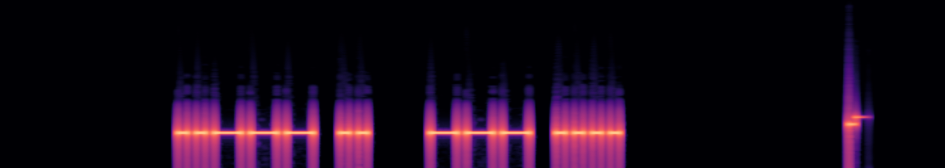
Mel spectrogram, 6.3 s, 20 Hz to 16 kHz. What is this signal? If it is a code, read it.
Morse code, heard as a keyed tone, about 20 wpm, 700 Hz. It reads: 2I OH
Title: Winter Field Day Exchanges 20wpm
